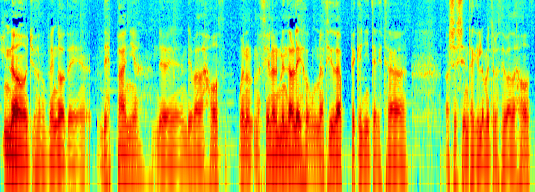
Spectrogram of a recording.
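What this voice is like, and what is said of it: Spanish accent from Spain. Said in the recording (Spanish): “por tu acento, por tu, por tu entonación, no sos del país”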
